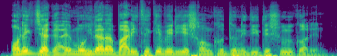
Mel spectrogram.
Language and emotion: Bengali, neutral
